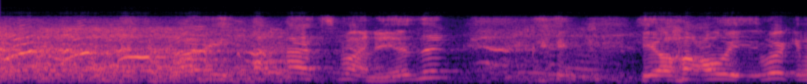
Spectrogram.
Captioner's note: laughs nervously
